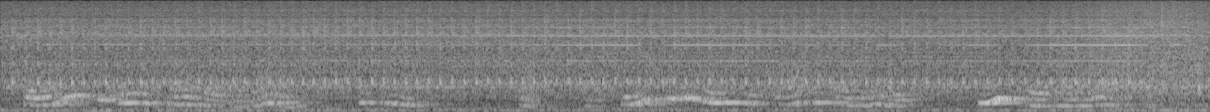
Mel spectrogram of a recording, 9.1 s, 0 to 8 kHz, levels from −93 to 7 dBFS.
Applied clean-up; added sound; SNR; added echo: none; Sawing; -5 dB; reverberation time 0.7 s.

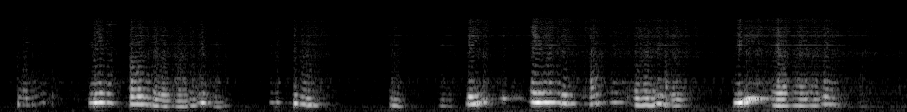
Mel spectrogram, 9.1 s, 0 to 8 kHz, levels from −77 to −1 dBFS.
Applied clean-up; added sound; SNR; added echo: neural mask model DeepFilterNet 3.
